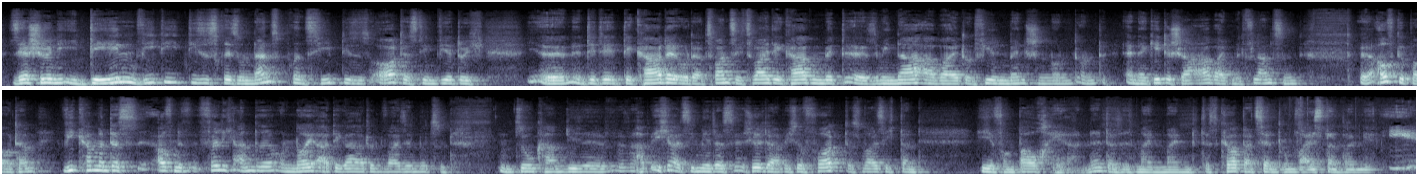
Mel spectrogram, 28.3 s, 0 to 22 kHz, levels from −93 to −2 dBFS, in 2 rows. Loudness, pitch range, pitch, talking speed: -21 LUFS, 140-170 Hz, 150 Hz, 175 wpm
